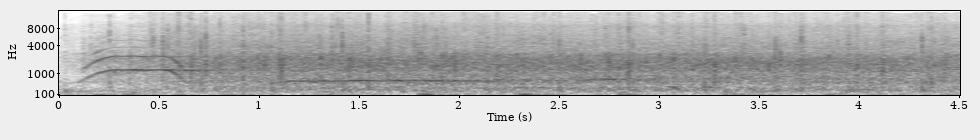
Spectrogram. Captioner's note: audience applauding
